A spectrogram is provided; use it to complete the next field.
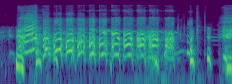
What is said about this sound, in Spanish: Hasta acá se escucha el chori, el gallo de Gamaliel.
